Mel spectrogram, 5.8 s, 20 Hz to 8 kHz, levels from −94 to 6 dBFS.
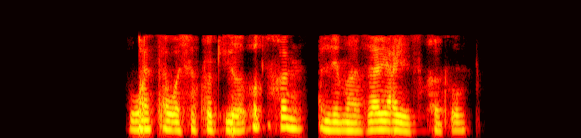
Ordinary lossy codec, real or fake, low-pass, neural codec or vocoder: AAC, 16 kbps; fake; 7.2 kHz; codec, 32 kHz, 1.9 kbps, SNAC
